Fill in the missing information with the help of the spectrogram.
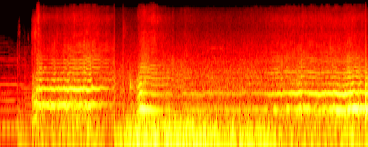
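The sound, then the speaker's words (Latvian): Continuous buzzing of honey bees, a dense droning hum that swells and wavers in pitch, briefly dipping before rising again, with no voices. “Šoreiz dzirdēsiet sarunu par bitēm.”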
